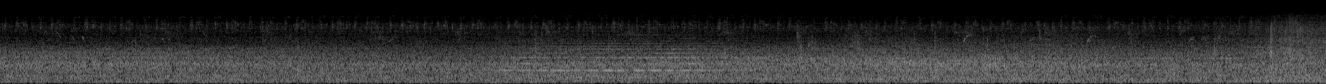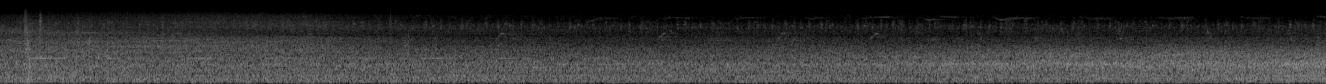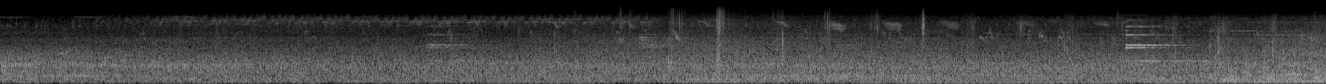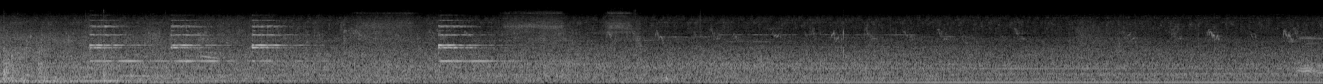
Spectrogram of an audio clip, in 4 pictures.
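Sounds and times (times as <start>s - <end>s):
train rumbling: 4.6s - 10.8s, 25.8s - 53.0s
high ringing tones: 30.8s - 31.8s, 37.8s - 39.1s, 40.7s - 43.5s, 44.1s - 45.4s.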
